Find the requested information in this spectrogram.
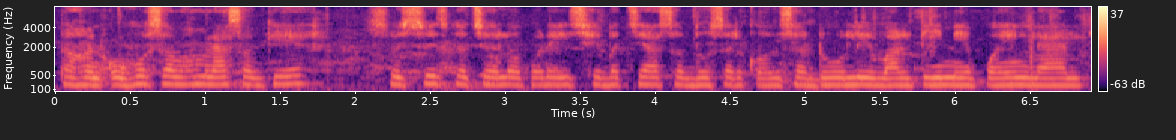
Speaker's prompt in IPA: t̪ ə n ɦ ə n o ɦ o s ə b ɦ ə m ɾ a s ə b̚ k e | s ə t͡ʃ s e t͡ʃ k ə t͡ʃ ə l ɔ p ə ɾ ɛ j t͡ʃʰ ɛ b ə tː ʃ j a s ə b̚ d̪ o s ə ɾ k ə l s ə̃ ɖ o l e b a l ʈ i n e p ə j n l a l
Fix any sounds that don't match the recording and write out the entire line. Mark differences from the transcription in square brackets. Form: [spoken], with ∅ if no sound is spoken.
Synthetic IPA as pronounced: t̪ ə [∅] ɦ ə n o ɦ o s ə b ɦ ə m ɾ a s ə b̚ k e | s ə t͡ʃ s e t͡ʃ k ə t͡ʃ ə l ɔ p ə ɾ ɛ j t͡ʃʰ ɛ b ə tː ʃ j a s ə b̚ d̪ o s ə ɾ k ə l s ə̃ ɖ o l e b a l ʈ i n e p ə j n l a l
